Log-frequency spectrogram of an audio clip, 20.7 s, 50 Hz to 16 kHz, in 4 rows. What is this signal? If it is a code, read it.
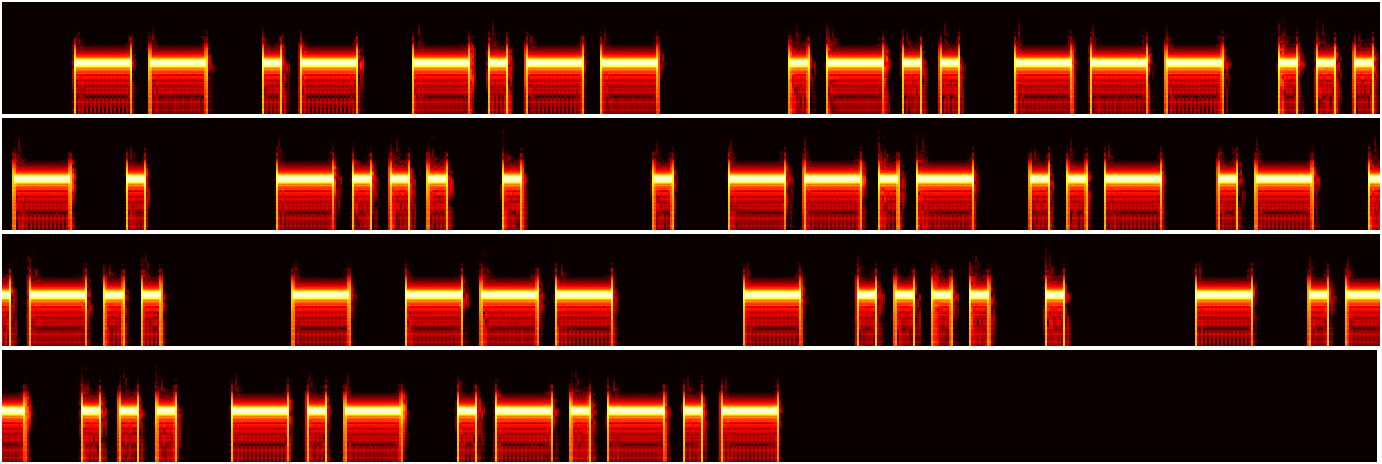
Morse code, heard as a keyed tone, about 17 wpm, 700 Hz. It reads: MAY LOVE BE EQUAL TO THE TASK.
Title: Sentences from Top 1400 Words 17wpm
